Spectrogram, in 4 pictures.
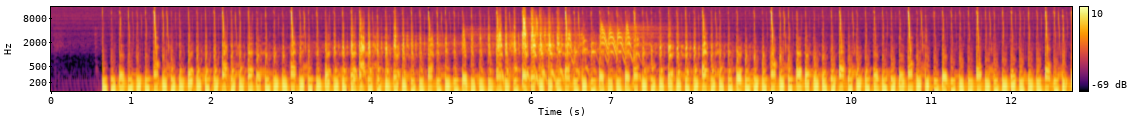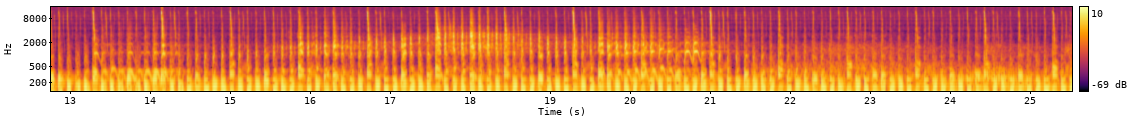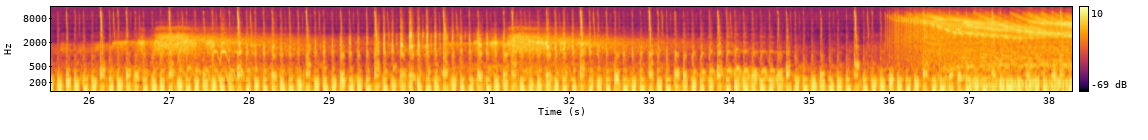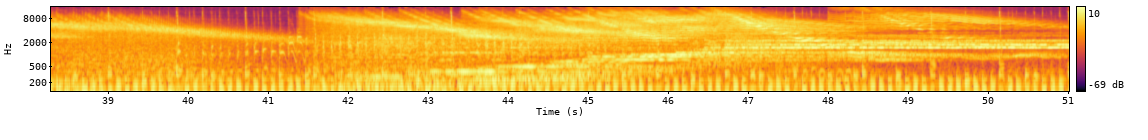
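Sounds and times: synthesizer music: 0:22.7 - 0:51.0.

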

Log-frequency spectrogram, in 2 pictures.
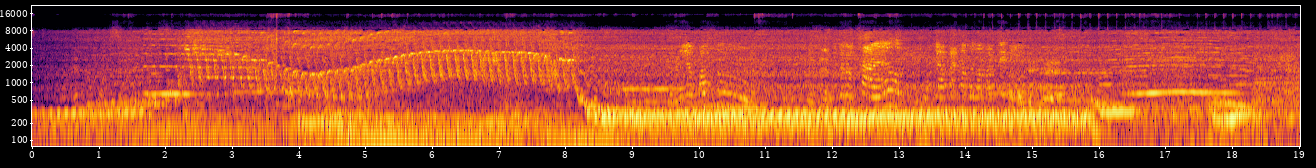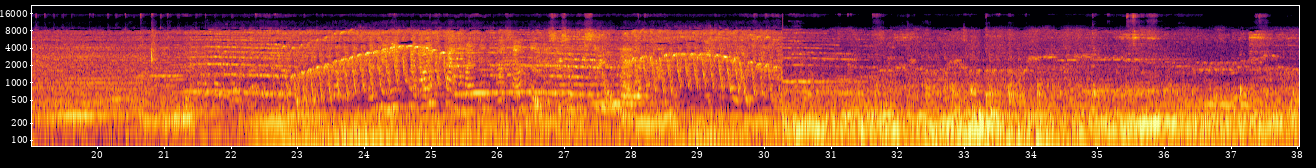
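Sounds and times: buzzy synthesized tone: 0:00.0 - 0:38.0
low steady drone: 0:00.0 - 0:38.0
whistling glides and squeaks: 0:22.6 - 0:26.4, 0:27.3 - 0:38.0.

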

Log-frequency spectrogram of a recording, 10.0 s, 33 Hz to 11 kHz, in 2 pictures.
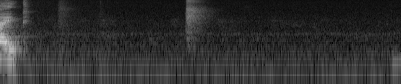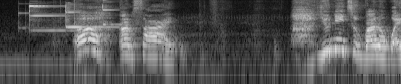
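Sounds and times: low buzz: 0:04.9 - 0:05.5.

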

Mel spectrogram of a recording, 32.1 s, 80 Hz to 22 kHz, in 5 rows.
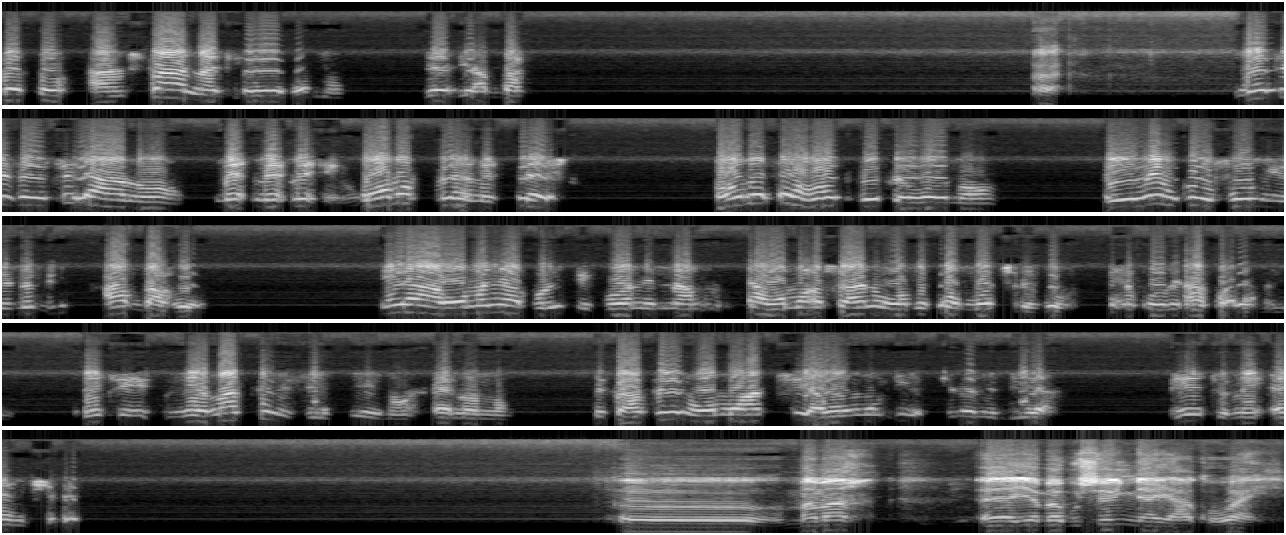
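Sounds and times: electrical hum with hiss: 0:00.0 - 0:32.0
person talking: 0:14.7 - 0:24.5, 0:25.1 - 0:26.0, 0:28.6 - 0:32.0.

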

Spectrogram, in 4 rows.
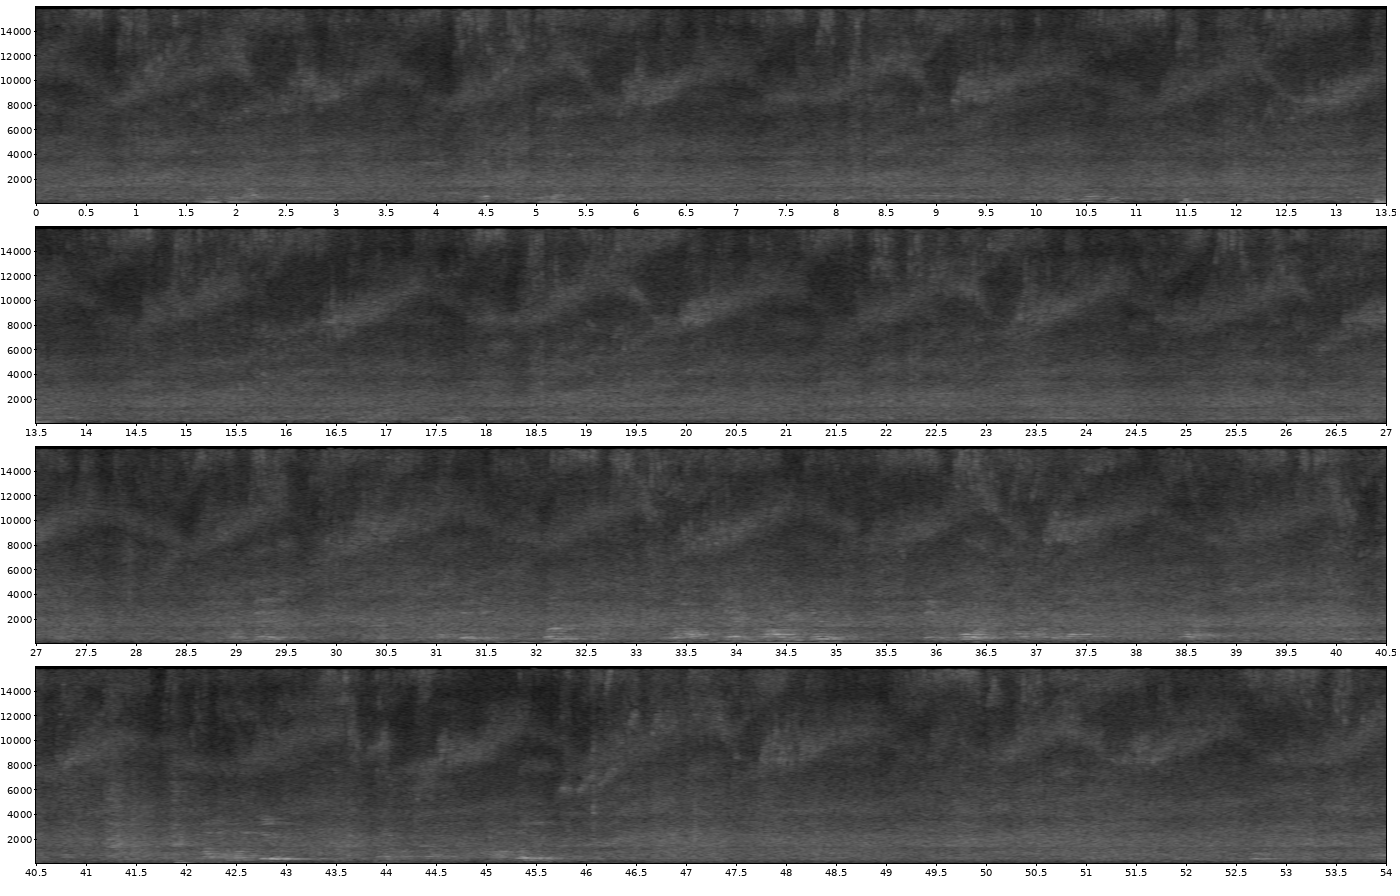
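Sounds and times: tyres and track noise hiss: 0:00.0 - 0:54.0
electric motor whine: 0:00.1 - 0:54.0.

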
